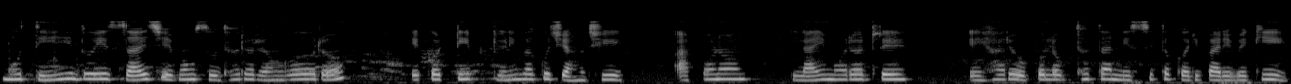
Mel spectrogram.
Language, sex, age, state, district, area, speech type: Odia, female, 18-30, Odisha, Nabarangpur, urban, read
